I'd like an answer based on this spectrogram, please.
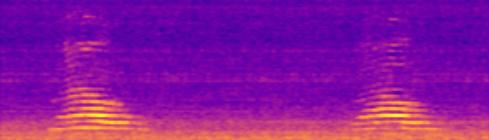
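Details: Nora, a formerly free-roaming cat being kept fully indoors, meows twice indoors, each a clear harmonic meow rising then falling, about half a second long and two seconds apart, over quiet room hiss.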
